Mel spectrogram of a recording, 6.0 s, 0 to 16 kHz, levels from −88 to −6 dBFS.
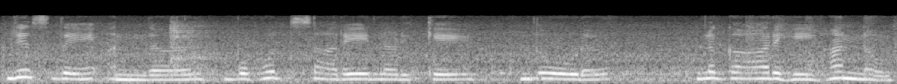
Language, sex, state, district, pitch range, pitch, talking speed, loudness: Punjabi, female, Punjab, Kapurthala, 215-250 Hz, 230 Hz, 100 wpm, -15 LUFS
